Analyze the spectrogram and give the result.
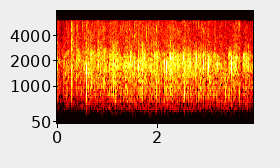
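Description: audience applause

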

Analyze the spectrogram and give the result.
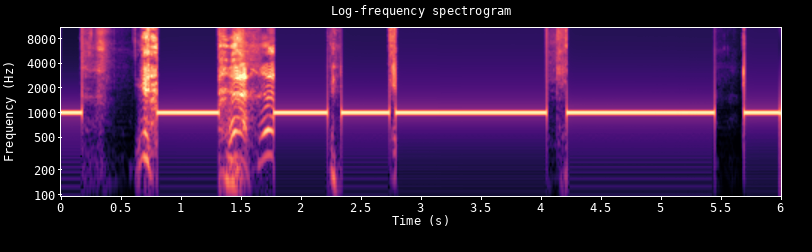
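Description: censor bleep tone

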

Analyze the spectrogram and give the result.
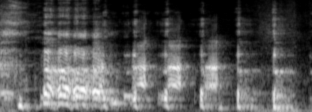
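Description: coughing

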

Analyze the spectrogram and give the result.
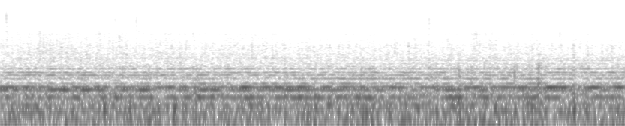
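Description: rain falling

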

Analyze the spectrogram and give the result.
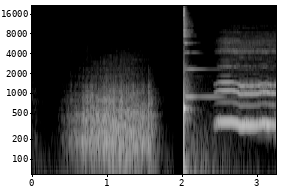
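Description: glasses clinking

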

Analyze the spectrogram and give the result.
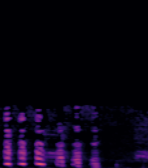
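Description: birds calling outside

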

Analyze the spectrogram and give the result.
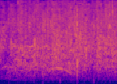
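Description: audience applause

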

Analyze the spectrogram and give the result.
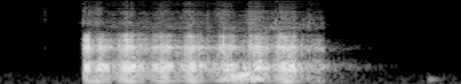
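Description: goat bleating

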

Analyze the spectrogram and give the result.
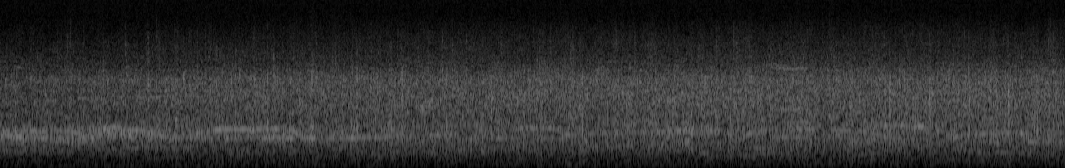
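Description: audience clapping hands

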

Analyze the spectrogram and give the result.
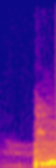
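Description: cough

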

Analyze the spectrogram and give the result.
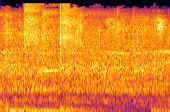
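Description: arena crowd cheering

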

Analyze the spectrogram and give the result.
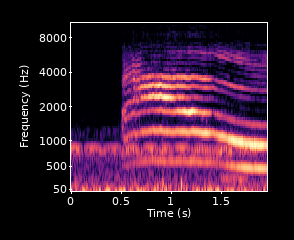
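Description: cat meowing

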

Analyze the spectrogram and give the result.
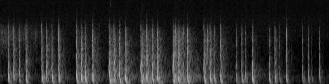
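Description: horse hooves approaching

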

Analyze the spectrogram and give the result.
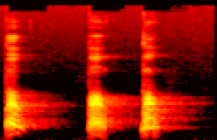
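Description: dogs barking

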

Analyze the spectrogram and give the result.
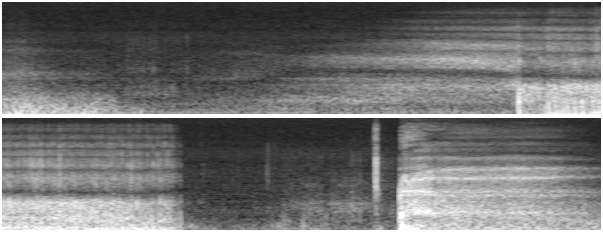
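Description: sipping a drink

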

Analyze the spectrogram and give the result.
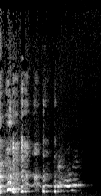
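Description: cat meowing

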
